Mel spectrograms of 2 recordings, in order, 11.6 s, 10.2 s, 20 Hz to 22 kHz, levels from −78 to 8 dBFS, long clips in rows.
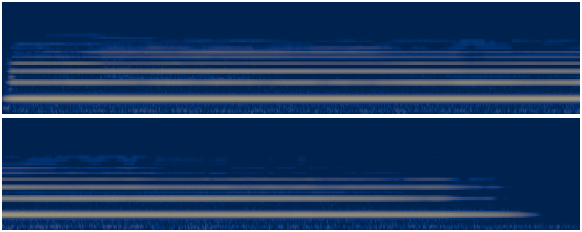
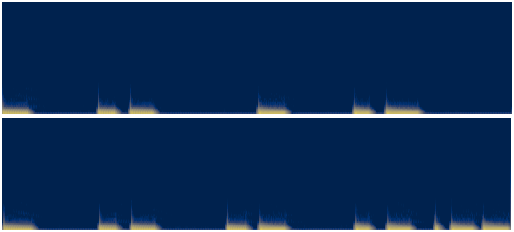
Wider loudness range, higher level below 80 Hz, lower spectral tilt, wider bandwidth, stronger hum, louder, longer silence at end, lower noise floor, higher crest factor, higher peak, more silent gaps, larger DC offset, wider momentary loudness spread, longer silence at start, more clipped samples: about the same, 4 LU vs 2 LU; second, -86 dBFS vs -16 dBFS; second, -2 dB/octave vs -13.5 dB/octave; first, 6.8 kHz vs 0.4 kHz; second, none vs 60 Hz at -30 dBFS; second, -26 LUFS vs -17 LUFS; first, 0.6 s vs 0 s; second, -67 dBFS vs -71 dBFS; second, 8 dB vs 14 dB; second, -18 dBFS vs -2 dBFS; neither; neither; about the same, 7 LU vs 9 LU; about the same, 0 s vs 0 s; neither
